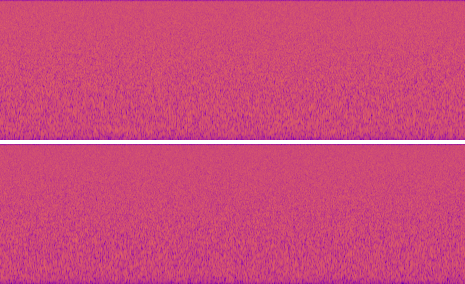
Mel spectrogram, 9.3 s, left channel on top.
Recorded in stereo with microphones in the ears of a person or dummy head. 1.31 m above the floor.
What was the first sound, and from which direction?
Only background noise.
